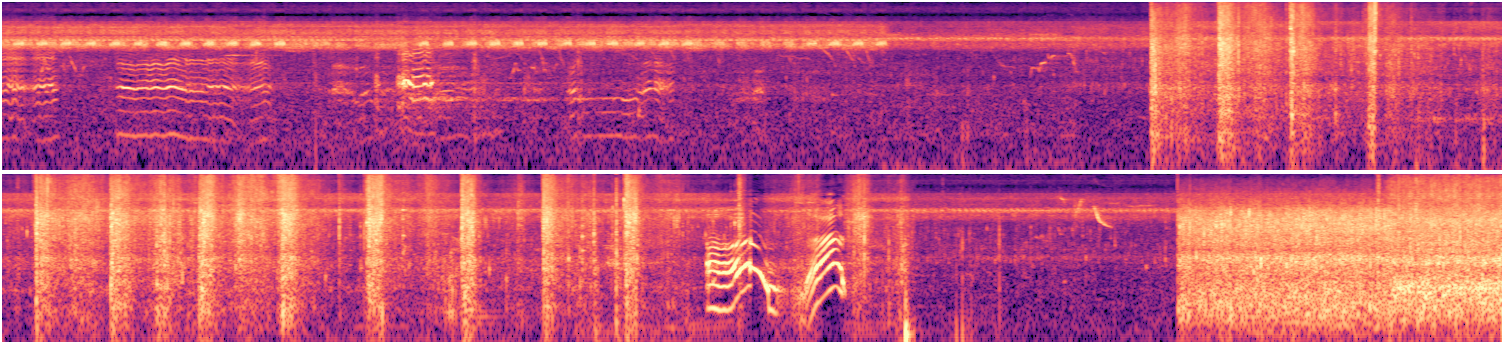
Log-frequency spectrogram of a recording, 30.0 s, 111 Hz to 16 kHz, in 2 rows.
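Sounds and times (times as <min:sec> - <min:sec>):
insect trilling: 0:00.0 - 0:09.4, 0:10.2 - 0:26.7
loud rustling or scuffing: 0:11.5 - 0:24.2.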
